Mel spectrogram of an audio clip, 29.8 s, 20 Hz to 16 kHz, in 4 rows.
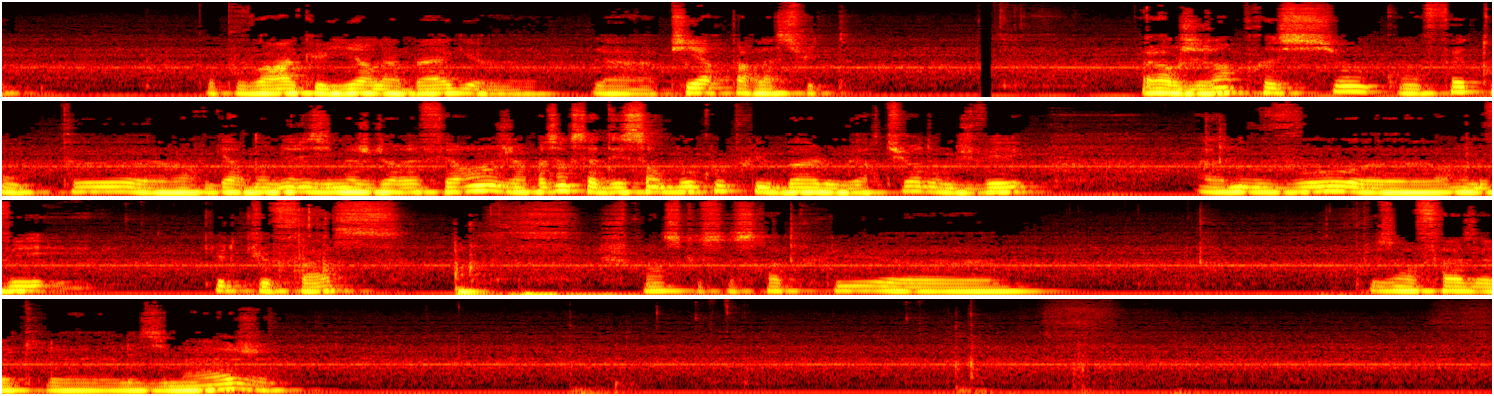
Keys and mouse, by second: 13.8-14.8 middle drag, 15.6 click, 17.2 3, 18.1 click, 19.0-20.8 middle drag, 25.8 shift+click, 26.9 shift+click.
